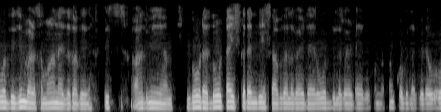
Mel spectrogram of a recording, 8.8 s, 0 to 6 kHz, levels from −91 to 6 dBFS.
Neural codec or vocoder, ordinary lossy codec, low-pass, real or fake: codec, 16 kHz, 16 kbps, FunCodec, trained on LibriTTS, 50 frames a second; AAC, 24 kbps; 5.4 kHz; fake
